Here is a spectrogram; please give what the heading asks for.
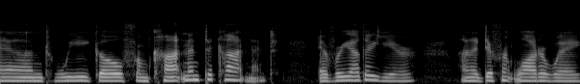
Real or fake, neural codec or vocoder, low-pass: fake; codec, 44.1 kHz, 7.8 kbps, Pupu-Codec; 7.2 kHz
